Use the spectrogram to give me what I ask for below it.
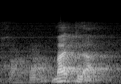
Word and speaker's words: matelas: Attention aussi pour la graphie AS, où le S final n'est pas prononcé, et seulement dans les cas suivants. Hein. Pour les terminaisons verbales, tu lis A sans plus, tu iras, tu parleras, et dans quelques mots comme bras, chat. Et aussi par assimilation à un A antérieur, et donc on lira aussi la terminaison fracas, matelas. Fracas, matelas.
